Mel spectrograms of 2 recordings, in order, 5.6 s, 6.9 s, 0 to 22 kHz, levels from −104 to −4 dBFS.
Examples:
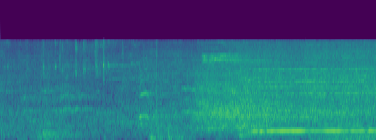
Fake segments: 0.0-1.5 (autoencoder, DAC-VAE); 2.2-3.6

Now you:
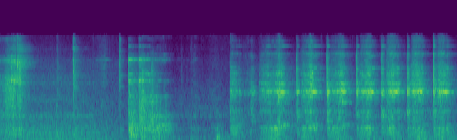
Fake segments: 0.0-1.4 (vocoder, Vocos); 2.3-3.4; 5.2-6.1

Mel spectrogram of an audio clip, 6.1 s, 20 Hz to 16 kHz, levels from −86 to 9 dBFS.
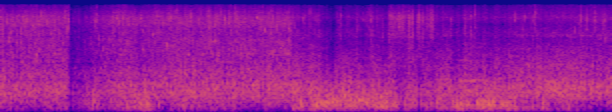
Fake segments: none

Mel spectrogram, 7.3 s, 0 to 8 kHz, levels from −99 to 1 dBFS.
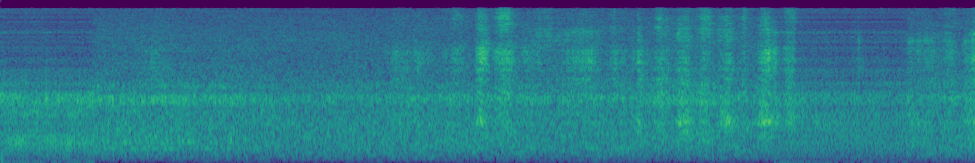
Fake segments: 0.0-0.7 (codec, ZipCodec); 5.8-6.8

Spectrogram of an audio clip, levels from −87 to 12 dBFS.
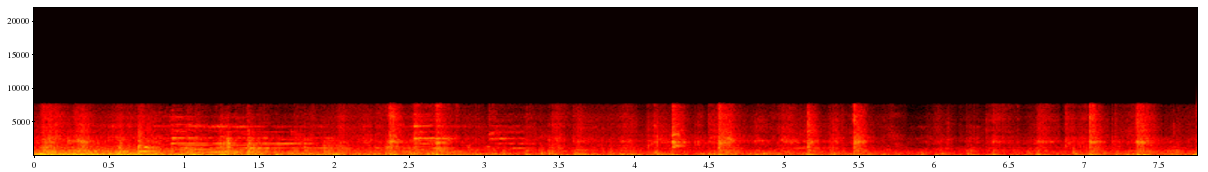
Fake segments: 0.0-0.8 (codec, DAC); 1.8-7.8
